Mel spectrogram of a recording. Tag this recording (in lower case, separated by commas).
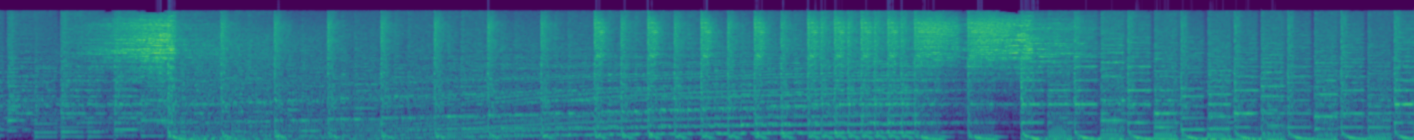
techno, electronic music, music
